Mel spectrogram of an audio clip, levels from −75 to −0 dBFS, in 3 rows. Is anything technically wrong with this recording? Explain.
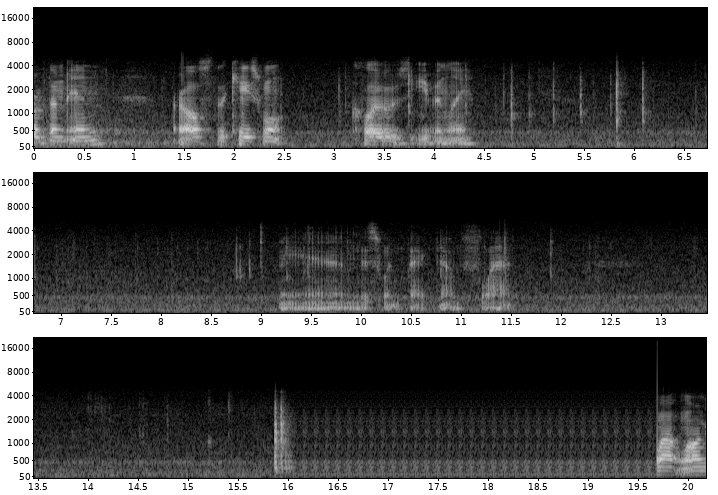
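Yes, there's a broken-record loop from 16.15 to 19.69 s. A 111 ms fragment repeats back to back 32 times, giving a rapid stutter in place of whatever should have played there. The likely cause is the player, encoder or stream stalling and resending its last fragment.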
